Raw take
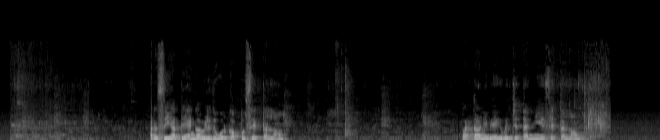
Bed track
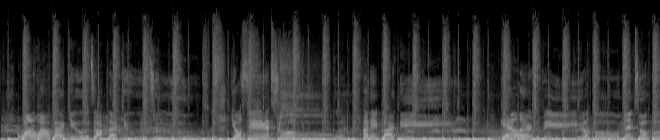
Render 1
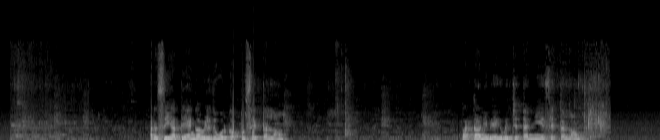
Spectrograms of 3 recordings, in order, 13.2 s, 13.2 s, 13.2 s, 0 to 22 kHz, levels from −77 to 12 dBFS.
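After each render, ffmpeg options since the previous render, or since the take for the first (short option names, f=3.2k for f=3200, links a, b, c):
-filter_complex "[0:a]asettb=1/sr,asplit=3[a][b][c];[a]atrim=end=4.644[d];[b]atrim=start=4.64:end=5.08,asetpts=PTS-STARTPTS,afade=t=in:d=0.004:c=qsin,afade=t=out:st=0.436:d=0.004:c=qsin,aeval=exprs='0.119*(abs(mod(val(0)/0.119+3,4)-2)-1)':c=same[e];[c]atrim=start=5.076[f];[d][e]acrossfade=d=0.004:c1=hsin:c2=qsin[g];[g][f]acrossfade=d=0.004:c1=qsin:c2=hsin,asettb=1/sr,asplit=3[h][i][j];[h]atrim=end=8.614[k];[i]atrim=start=8.61:end=9.26,asetpts=PTS-STARTPTS,afade=t=in:d=0.004:c=qsin,afade=t=out:st=0.646:d=0.004:c=qsin,lowshelf=f=250:g=8.5[l];[j]atrim=start=9.256[m];[k][l]acrossfade=d=0.004:c1=hsin:c2=qsin[n];[n][m]acrossfade=d=0.004:c1=qsin:c2=hsin"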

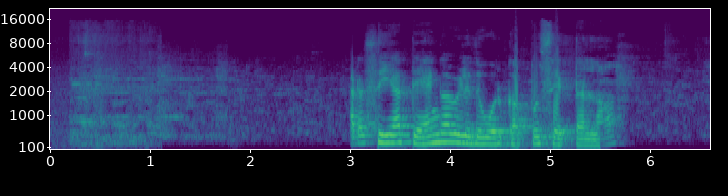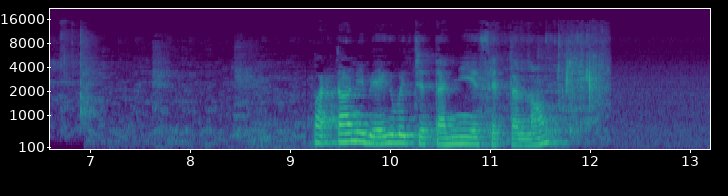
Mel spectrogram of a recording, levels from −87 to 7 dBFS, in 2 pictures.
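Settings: -filter_complex "[0:a]asettb=1/sr,asplit=3[a][b][c];[a]atrim=end=1.114[d];[b]atrim=start=1.11:end=3.28,asetpts=PTS-STARTPTS,afade=t=in:d=0.004:c=qsin,afade=t=out:st=2.166:d=0.004:c=qsin,highpass=500,lowpass=5.2k[e];[c]atrim=start=3.276[f];[d][e]acrossfade=d=0.004:c1=hsin:c2=qsin[g];[g][f]acrossfade=d=0.004:c1=qsin:c2=hsin,asettb=1/sr,asplit=3[h][i][j];[h]atrim=end=5.494[k];[i]atrim=start=5.49:end=6.94,asetpts=PTS-STARTPTS,afade=t=in:d=0.004:c=qsin,afade=t=out:st=1.446:d=0.004:c=qsin,highpass=670[l];[j]atrim=start=6.936[m];[k][l]acrossfade=d=0.004:c1=hsin:c2=qsin[n];[n][m]acrossfade=d=0.004:c1=qsin:c2=hsin"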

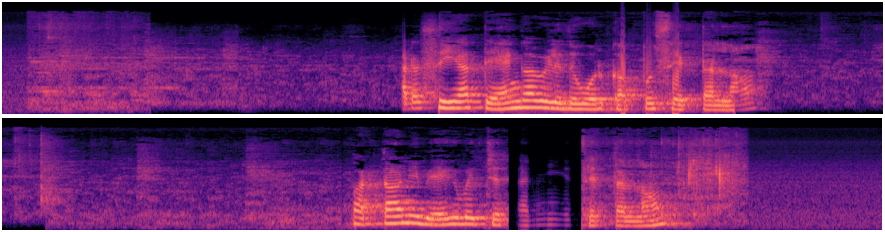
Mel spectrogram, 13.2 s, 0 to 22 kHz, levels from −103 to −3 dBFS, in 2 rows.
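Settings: -filter_complex "[0:a]asettb=1/sr,asplit=3[a][b][c];[a]atrim=end=10.404[d];[b]atrim=start=10.4:end=10.96,asetpts=PTS-STARTPTS,afade=t=in:d=0.004:c=qsin,afade=t=out:st=0.556:d=0.004:c=qsin,agate=range=-57dB:threshold=-21dB:ratio=16:release=100:detection=peak[e];[c]atrim=start=10.956[f];[d][e]acrossfade=d=0.004:c1=hsin:c2=qsin[g];[g][f]acrossfade=d=0.004:c1=qsin:c2=hsin"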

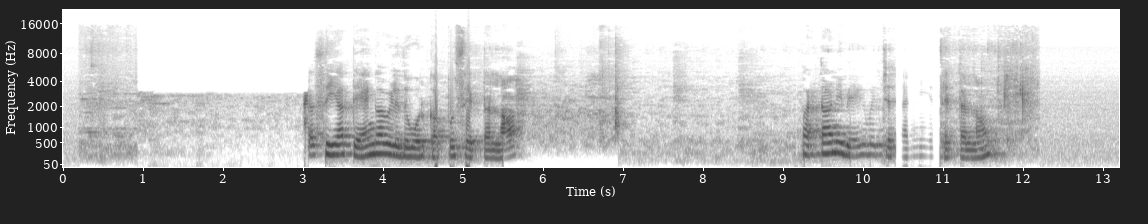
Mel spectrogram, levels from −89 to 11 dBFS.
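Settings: -filter_complex "[0:a]asettb=1/sr,asplit=3[a][b][c];[a]atrim=end=0.924[d];[b]atrim=start=0.92:end=3.06,asetpts=PTS-STARTPTS,afade=t=in:d=0.004:c=qsin,afade=t=out:st=2.136:d=0.004:c=qsin,lowpass=f=2.6k:t=q:w=0.5098,lowpass=f=2.6k:t=q:w=0.6013,lowpass=f=2.6k:t=q:w=0.9,lowpass=f=2.6k:t=q:w=2.563,afreqshift=-3100[e];[c]atrim=start=3.056[f];[d][e]acrossfade=d=0.004:c1=hsin:c2=qsin[g];[g][f]acrossfade=d=0.004:c1=qsin:c2=hsin,asplit=3[h][i][j];[h]afade=t=out:st=5.47:d=0.02[k];[i]equalizer=f=1.2k:w=0.37:g=13,afade=t=in:st=5.47:d=0.02,afade=t=out:st=6.93:d=0.02[l];[j]afade=t=in:st=6.93:d=0.02[m];[k][l][m]amix=inputs=3:normalize=0,asettb=1/sr,asplit=3[n][o][p];[n]atrim=end=9.834[q];[o]atrim=start=9.83:end=10.31,asetpts=PTS-STARTPTS,afade=t=in:d=0.004:c=qsin,afade=t=out:st=0.476:d=0.004:c=qsin,acompressor=threshold=-29dB:ratio=6:attack=3.2:release=140:knee=1:detection=peak[r];[p]atrim=start=10.306[s];[q][r]acrossfade=d=0.004:c1=hsin:c2=qsin[t];[t][s]acrossfade=d=0.004:c1=qsin:c2=hsin"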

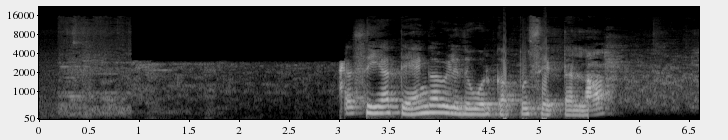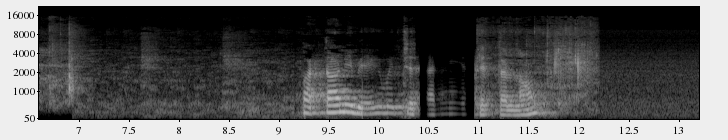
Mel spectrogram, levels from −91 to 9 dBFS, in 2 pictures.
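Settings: -filter_complex "[0:a]asettb=1/sr,asplit=3[a][b][c];[a]atrim=end=10.364[d];[b]atrim=start=10.36:end=10.98,asetpts=PTS-STARTPTS,afade=t=in:d=0.004:c=qsin,afade=t=out:st=0.616:d=0.004:c=qsin,highpass=140,equalizer=f=230:t=q:w=4:g=-7,equalizer=f=380:t=q:w=4:g=-9,equalizer=f=890:t=q:w=4:g=6,equalizer=f=2.1k:t=q:w=4:g=6,lowpass=f=2.7k:w=0.5412,lowpass=f=2.7k:w=1.3066[e];[c]atrim=start=10.976[f];[d][e]acrossfade=d=0.004:c1=hsin:c2=qsin[g];[g][f]acrossfade=d=0.004:c1=qsin:c2=hsin"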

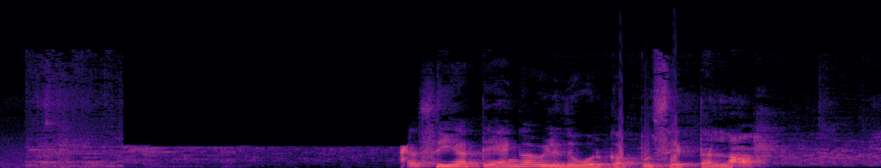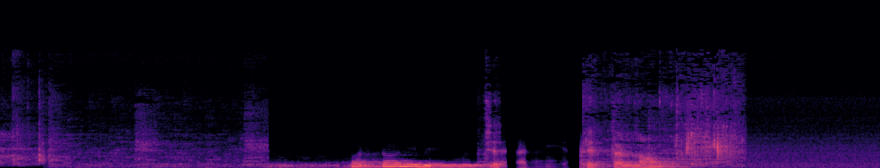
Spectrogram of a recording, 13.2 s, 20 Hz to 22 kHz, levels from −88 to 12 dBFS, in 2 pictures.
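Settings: -filter_complex "[0:a]asettb=1/sr,asplit=3[a][b][c];[a]atrim=end=3.584[d];[b]atrim=start=3.58:end=4.06,asetpts=PTS-STARTPTS,afade=t=in:d=0.004:c=qsin,afade=t=out:st=0.476:d=0.004:c=qsin,highpass=f=280:p=1[e];[c]atrim=start=4.056[f];[d][e]acrossfade=d=0.004:c1=hsin:c2=qsin[g];[g][f]acrossfade=d=0.004:c1=qsin:c2=hsin,asettb=1/sr,asplit=3[h][i][j];[h]atrim=end=8.624[k];[i]atrim=start=8.62:end=10.19,asetpts=PTS-STARTPTS,afade=t=in:d=0.004:c=qsin,afade=t=out:st=1.566:d=0.004:c=qsin,lowpass=f=400:t=q:w=2[l];[j]atrim=start=10.186[m];[k][l]acrossfade=d=0.004:c1=hsin:c2=qsin[n];[n][m]acrossfade=d=0.004:c1=qsin:c2=hsin,asplit=2[o][p];[o]atrim=end=6.97,asetpts=PTS-STARTPTS,afade=t=out:st=6.52:d=0.45:silence=0.251189[q];[p]atrim=start=6.97,asetpts=PTS-STARTPTS,afade=t=in:d=0.004:c=hsin:silence=0.251189[r];[q][r]concat=n=2:v=0:a=1"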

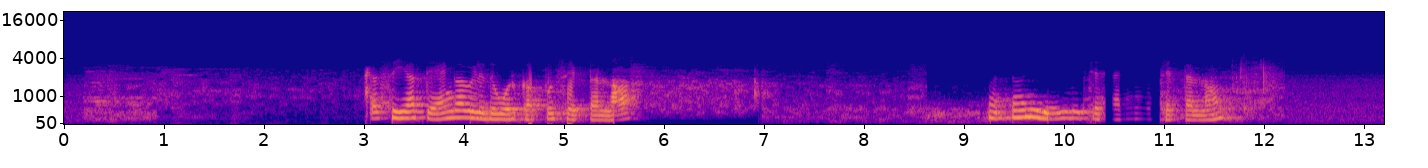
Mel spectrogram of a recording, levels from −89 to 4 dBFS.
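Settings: -af "lowpass=f=1.5k:w=0.5412,lowpass=f=1.5k:w=1.3066"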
